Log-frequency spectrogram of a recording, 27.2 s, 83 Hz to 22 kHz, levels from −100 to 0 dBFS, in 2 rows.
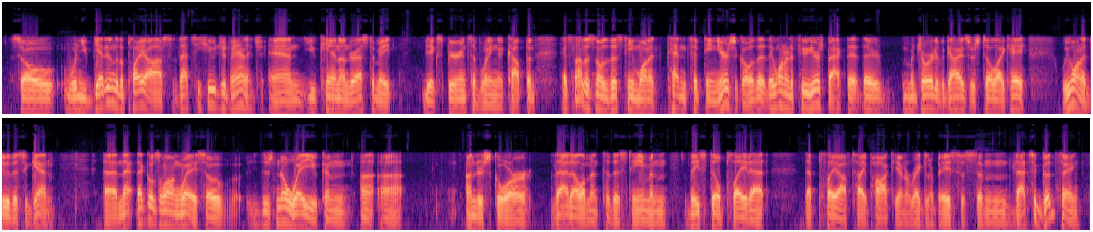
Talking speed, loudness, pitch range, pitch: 215 wpm, -21 LUFS, 85-100 Hz, 95 Hz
